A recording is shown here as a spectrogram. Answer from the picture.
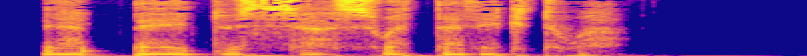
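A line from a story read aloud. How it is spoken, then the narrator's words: Strained murmur. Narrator (French): réussit à murmurer d'une voix tendue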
